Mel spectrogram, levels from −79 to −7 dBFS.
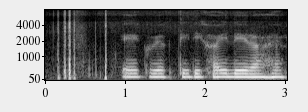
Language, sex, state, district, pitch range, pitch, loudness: Hindi, male, Himachal Pradesh, Shimla, 140-145 Hz, 140 Hz, -18 LUFS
